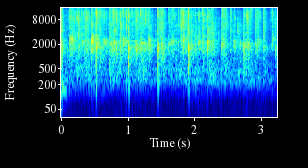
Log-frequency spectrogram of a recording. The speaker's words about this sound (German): Ja, also ich finde, das hat einen Applaus verdient.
